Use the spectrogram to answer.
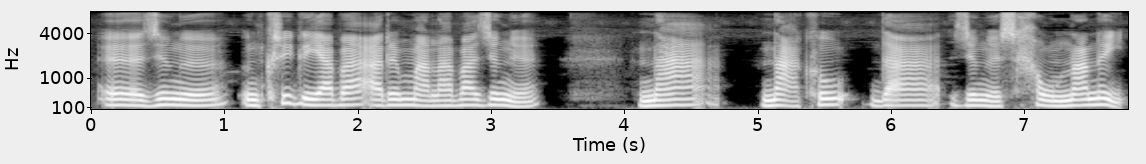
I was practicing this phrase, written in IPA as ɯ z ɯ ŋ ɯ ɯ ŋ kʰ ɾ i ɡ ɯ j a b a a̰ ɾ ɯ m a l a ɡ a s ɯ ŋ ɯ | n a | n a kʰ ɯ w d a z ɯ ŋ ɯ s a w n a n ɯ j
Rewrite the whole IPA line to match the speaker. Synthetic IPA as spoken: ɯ z ɯ ŋ ɯ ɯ ŋ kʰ ɾ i ɡ ɯ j a b a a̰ ɾ ɯ m a l a b a z ɯ ŋ ɯ | n a | n a kʰ ɯ w d a z ɯ ŋ ɯ s a w n a n ɯ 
